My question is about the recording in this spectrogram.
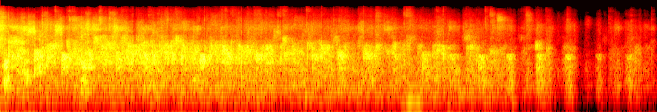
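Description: Audience applauding: a dense burst of clapping that starts all at once, then thins out into scattered single claps over the last couple of seconds.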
